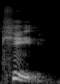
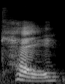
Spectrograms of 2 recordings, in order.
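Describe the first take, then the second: First: The word is said like 'key'. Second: The word is said like 'kay'. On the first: This is the standard pronunciation of the word. "it is actually pronounced Key" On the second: This makes the name rhyme with day. "they mean for you to pronounce it K because it rhymes with day"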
